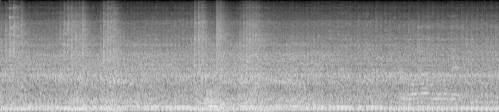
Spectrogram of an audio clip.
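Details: Go-kart small single-cylinder engine after refitting carburetor and throttle, started on choke: steady, slightly rough low putter with no knocking; normal warm-up.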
